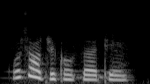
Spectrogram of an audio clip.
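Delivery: normal talking voice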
